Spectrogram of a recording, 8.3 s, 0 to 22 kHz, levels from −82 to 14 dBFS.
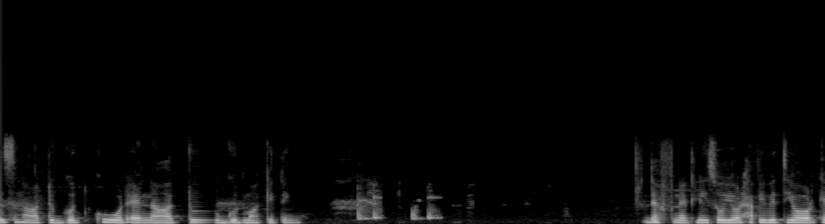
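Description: At 1.91 s, just after "good code and art", a call audio freeze sets in, likely from delayed packets draining the jitter buffer. Until 2.26 s the last sound drags on as a fading buzz, seen as smeared horizontal bands. The speech then resumes intact, about 225 ms late.

From 7.37 s to 8.24 s a jitter buffer speed-up trims short pitch-period pieces, roughly 150 ms in total, to shed surplus delay. The speech runs about 18% fast at the same pitch. Syllables crowd together in the waveform, while the spectrogram's harmonics stay level beneath the Opus path's 8 kHz ceiling.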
